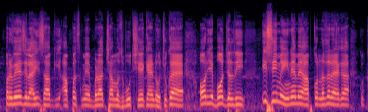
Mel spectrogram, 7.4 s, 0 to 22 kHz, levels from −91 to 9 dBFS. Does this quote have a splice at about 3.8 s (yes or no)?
no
